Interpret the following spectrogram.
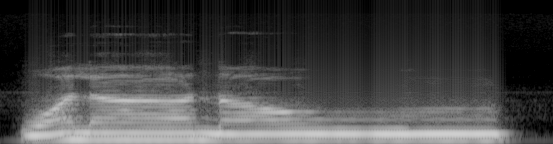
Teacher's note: ہے، ولا 1 سیکنڈ، اور نوم جب یہاں پر رکیں گے، یہ واو کے اوپر جزم اس سے پہلے زبر آئے تو وہ واو لین ہوتی ہے، اور واو لین کو نرم پڑھتے ہیں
